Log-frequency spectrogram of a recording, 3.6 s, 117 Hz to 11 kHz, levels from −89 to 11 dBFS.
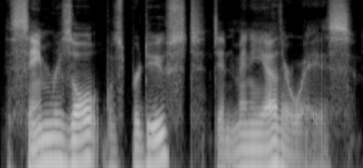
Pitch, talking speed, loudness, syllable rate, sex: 105 Hz, 150 wpm, -19 LUFS, 4.2 syllables/s, male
